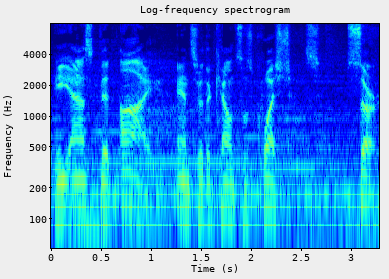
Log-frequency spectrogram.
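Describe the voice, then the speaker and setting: Man as composed supersoldier, loud music behind. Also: fairly low pitch, measured pace, natural voice. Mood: composed, dry. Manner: clipped, composed military delivery. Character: steady, dry male supersoldier team leader. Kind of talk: sci-fi game cutscene acting.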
